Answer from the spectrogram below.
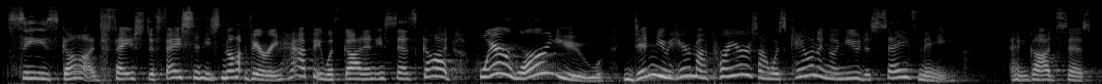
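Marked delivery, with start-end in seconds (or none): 4.2-9.6 much higher, louder reproach; indignant complaint. Acted. Dead man in heaven confronting God, high and indignant. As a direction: demand answers from God.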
